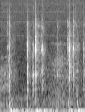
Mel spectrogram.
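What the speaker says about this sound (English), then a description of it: "So let's just type that in" Quick bursts of typing on a computer keyboard, several clustered key clicks, then a pause, then another flurry, close and crisp with no voices.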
